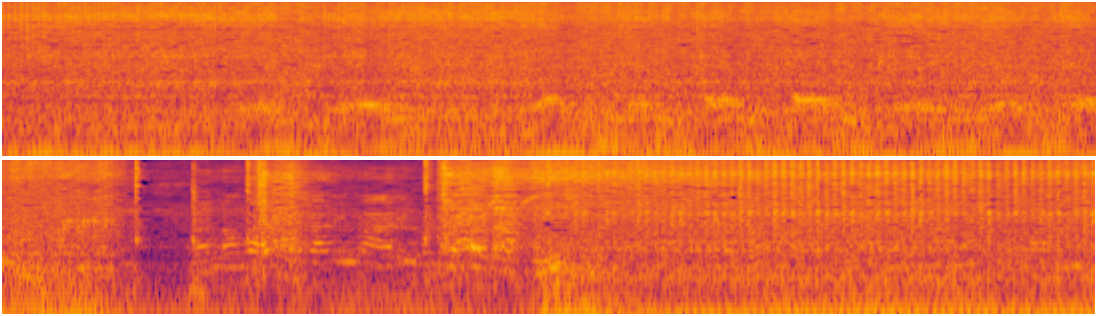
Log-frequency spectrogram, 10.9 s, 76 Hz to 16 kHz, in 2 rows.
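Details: Mitsubishi L300 diesel after engine rebuild: steady clatter about four beats a second, even apart from a short dropout; engine sound smooth and compression solid.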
